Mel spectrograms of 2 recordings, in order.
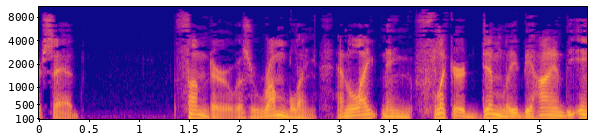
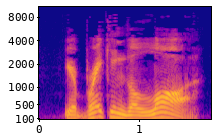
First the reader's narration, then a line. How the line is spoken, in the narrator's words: Kenner said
